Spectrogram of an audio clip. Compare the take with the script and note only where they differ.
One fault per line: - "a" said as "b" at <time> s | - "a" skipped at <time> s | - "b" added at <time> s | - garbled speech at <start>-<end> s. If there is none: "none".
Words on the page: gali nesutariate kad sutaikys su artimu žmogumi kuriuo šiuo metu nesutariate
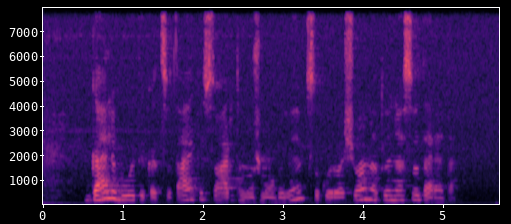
- "nesutariate" said as "būti" at 1.0 s
- "su" added at 3.4 s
